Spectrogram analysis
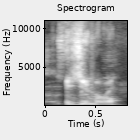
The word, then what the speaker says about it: Azumarill: And the crazy thing is with that Azumarill, I guess is how you pronounce it. Ain't that how you pronounce it? Azumarill. Yeah, Azumarill.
